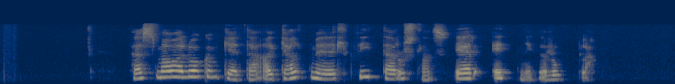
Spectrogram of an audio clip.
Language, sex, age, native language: Icelandic, female, 50-59, Icelandic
